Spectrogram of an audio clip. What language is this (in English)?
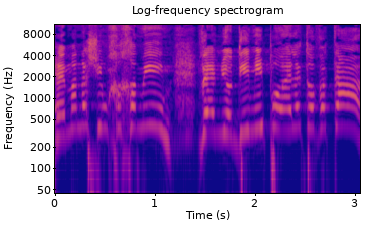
Hebrew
